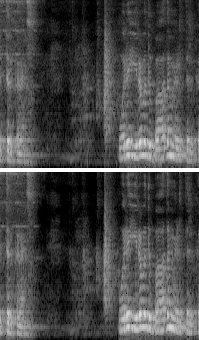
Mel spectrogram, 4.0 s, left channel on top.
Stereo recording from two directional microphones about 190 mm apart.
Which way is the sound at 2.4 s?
55° right (ahead or behind).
